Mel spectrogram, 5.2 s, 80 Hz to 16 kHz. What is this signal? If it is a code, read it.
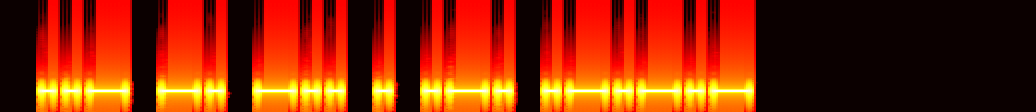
Morse code, heard as a keyed tone, about 21 wpm, 700 Hz. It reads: UNDER.
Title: Sentences from Top 1000 Words - Review Part 1 - 20wpm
